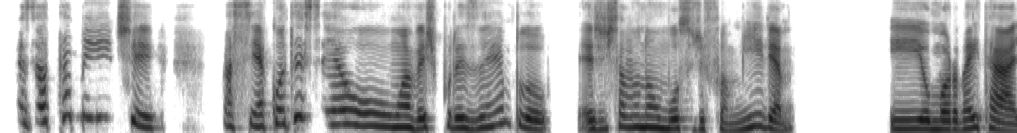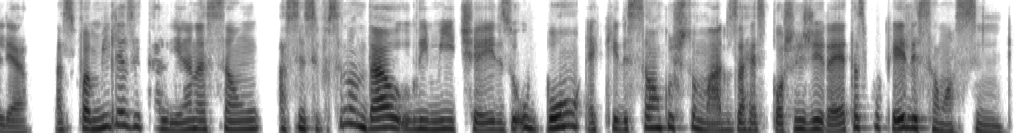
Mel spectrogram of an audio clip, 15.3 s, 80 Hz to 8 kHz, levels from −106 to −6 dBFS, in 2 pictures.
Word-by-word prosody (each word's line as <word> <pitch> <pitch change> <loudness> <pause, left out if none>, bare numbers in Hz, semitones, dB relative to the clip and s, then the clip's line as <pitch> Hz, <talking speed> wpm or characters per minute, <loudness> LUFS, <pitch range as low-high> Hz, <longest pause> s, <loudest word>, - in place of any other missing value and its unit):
Exatamente. 415 - -4 0.5
Assim, 255 -1 -4
aconteceu 305 - -2
u 265 -3 0
uma 235 -1 +4
vez, 210 +1 +1
por 245 - -8
exemplo, 215 - 0 0.2
a - - -12
gente 190 - -3
estava 235 +2 -1
no 230 - +5
almoço 205 -3 +2
de 190 - -4
família 190 +2 -1 0.7
e 190 +1 +1
eu 190 -1 +5
moro 185 0 +4
na 195 +2 +2
Itália. 155 - +3 0.2
As 170 +2 -7
famílias 235 +6 +1
italianas 185 -4 -2
são 185 0 -2
assim, 195 +2 -1
se 195 +1 -6
você 180 +8 -9
não 295 -6 +2
dá 215 +1 +7
o 215 - +4
o - - -4
limite 185 -1 -1
a - - 0
eles 170 0 -2
o 200 - +1
bom 240 +5 +6
é 170 - -4
que 195 - -4
eles 185 -1 -3
são 215 +3 +1
acostumados 215 -6 -2
a 170 - +3
respostas 165 +3 -2
diretas, 180 +4 +1
porque 215 -3 -3
eles 210 0 +6
são 180 -7 -4
assim. 145 -4 -6
205 Hz, 190 wpm, -25 LUFS, 185-235 Hz, 0.7 s, dá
